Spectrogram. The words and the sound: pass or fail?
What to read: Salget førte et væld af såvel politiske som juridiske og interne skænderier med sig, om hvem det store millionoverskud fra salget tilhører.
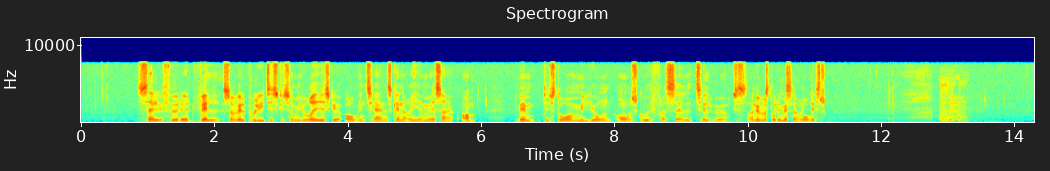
fail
